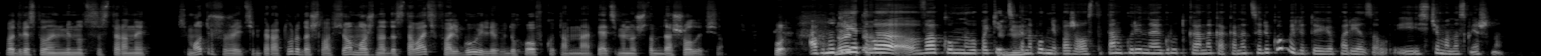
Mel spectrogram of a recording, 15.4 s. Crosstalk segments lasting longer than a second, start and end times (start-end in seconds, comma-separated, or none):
none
